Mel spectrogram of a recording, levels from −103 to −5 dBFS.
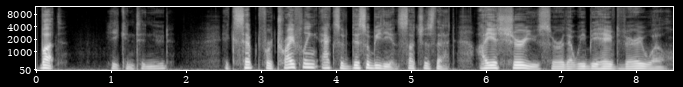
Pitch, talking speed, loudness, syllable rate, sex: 125 Hz, 150 wpm, -21 LUFS, 4.9 syllables/s, male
